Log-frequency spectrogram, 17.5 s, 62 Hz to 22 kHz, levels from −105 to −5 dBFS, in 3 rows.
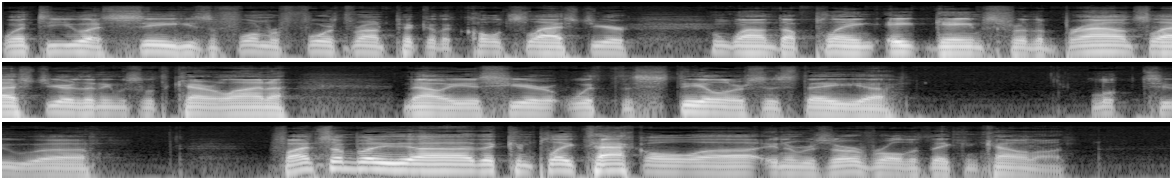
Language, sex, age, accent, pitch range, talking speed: English, male, 50-69, American, 95-115 Hz, 200 wpm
